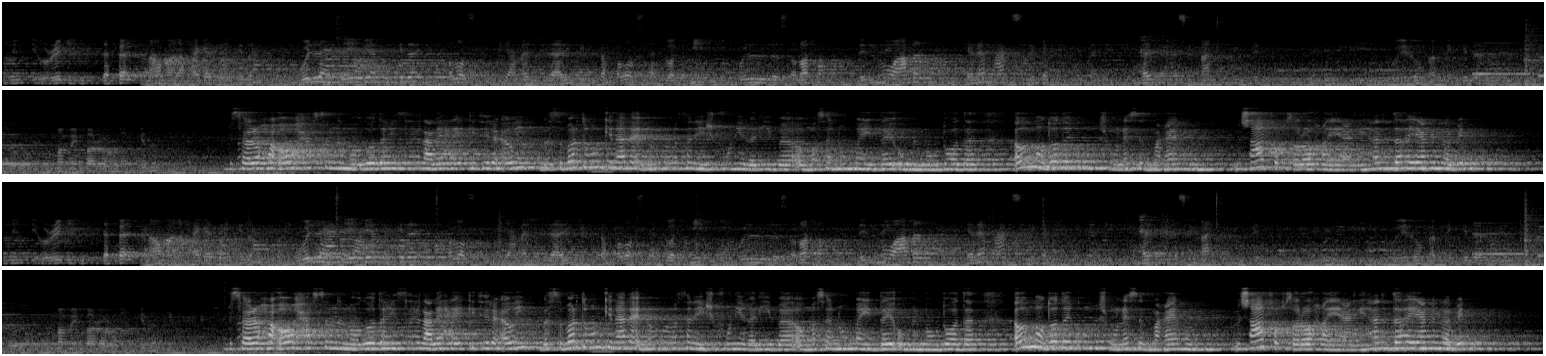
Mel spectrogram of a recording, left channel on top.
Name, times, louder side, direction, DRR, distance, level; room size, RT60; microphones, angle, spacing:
voice 1, 0.0-2.5 2.9-5.7 6.0-8.2 8.5-9.3 9.6-12.1 12.5-12.6 13.1-15.1 15.5-17.0 21.3-21.6, equal, ahead, 2 dB, 0.7 m, -40 dB
Fixed-wing aircraft airplane, 1.4-18.3, equal, 80° right, 1.5 m, -42 dB
voice 2, 17.6-30.1, right 1 dB, 35° right, 5 dB, 0.8 m, -24 dB
11.0 x 8.2 x 8.4 m, 3.0 s
head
